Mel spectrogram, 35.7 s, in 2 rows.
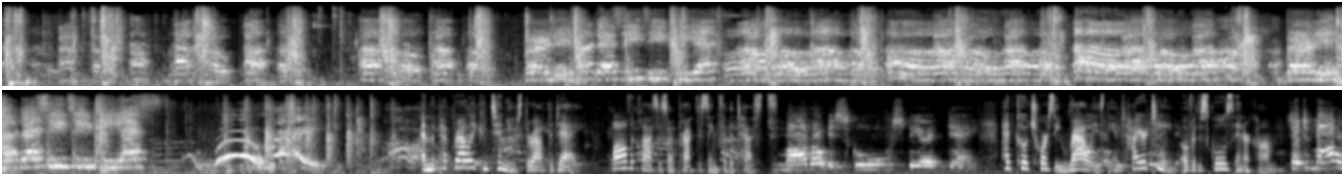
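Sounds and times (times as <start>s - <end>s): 
group of children clapping in rhythm: 0.0s - 23.2s
speech: 23.5s - 35.7s.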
